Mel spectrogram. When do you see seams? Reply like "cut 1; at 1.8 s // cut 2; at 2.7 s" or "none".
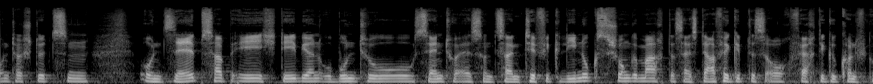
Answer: none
